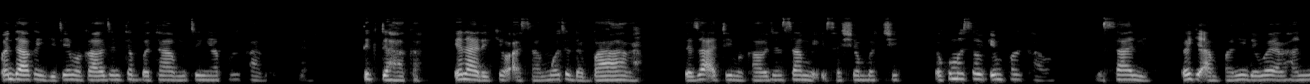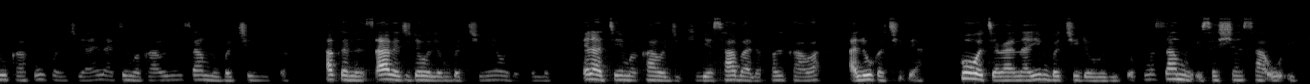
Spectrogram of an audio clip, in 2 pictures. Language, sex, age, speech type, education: Hausa, female, 15-29, spontaneous, primary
